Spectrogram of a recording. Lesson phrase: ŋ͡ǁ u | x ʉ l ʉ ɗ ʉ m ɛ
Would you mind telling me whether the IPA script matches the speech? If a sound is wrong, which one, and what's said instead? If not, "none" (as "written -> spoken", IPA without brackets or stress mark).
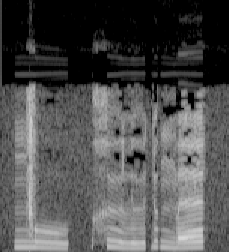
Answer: m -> ŋ͡m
